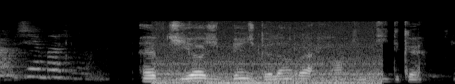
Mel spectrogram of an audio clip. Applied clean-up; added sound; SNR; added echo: none; Bus; 2 dB; none.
